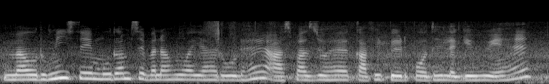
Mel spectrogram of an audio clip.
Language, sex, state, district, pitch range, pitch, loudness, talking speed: Hindi, female, Chhattisgarh, Raipur, 200-255 Hz, 215 Hz, -14 LUFS, 185 wpm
